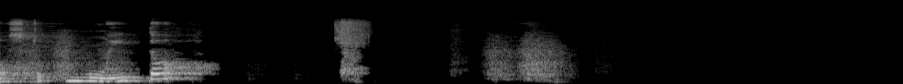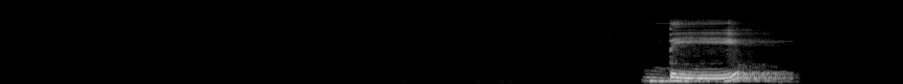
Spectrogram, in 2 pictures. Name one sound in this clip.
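A woman speaks calmly and clearly into a nearby microphone, with long pauses.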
